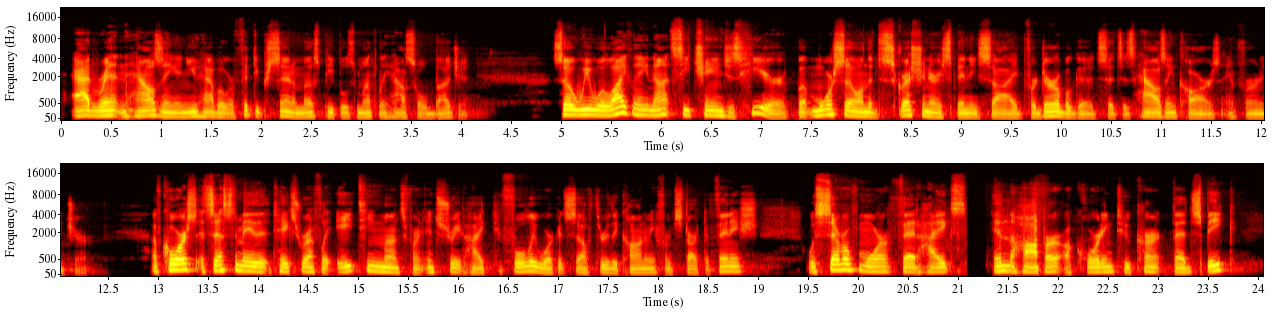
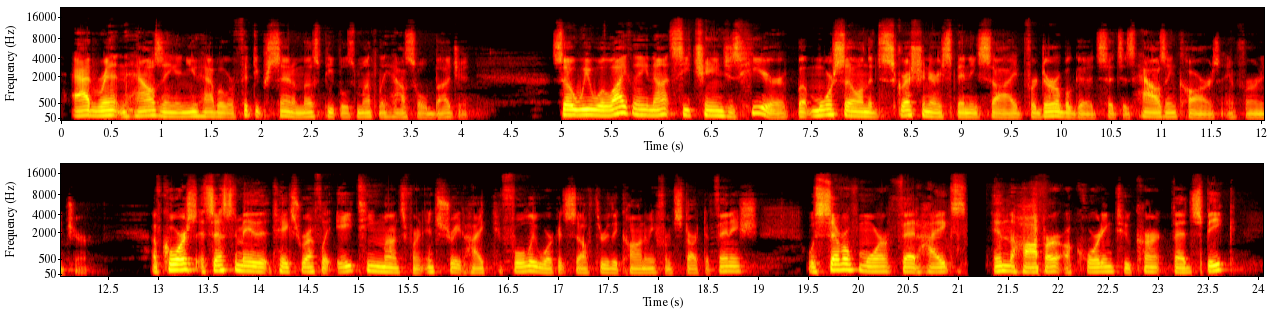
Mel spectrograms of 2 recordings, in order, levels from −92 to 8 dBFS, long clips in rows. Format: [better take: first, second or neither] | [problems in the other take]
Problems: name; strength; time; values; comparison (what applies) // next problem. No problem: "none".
first | garbled, watery; slightly; nothing above 15.5 kHz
